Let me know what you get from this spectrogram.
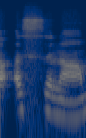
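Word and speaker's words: السلام: यहां पर बहुत सारे बच्चे जो हैं ये जो लाम है इसको अलिफ के बराबर नहीं लिखते और यह लाम साइलेंट है अस्सलाम में लेकिन यह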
